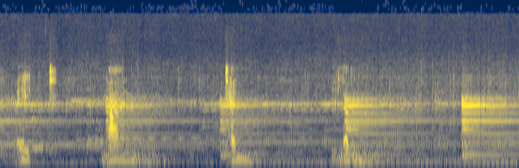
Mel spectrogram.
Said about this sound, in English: It was midnight. All the clocks in the shop began striking the hour, and louder than all the rest was the chime of the evil clock.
